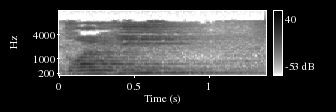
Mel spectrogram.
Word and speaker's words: Golgi: Latin का pronunciation अलग होता है, ब्रिटिश का प्रोनाउंसिएशन कुछ अलग होता है। और इसको कुछ कुछ साइंटिस्ट लोग गोल्गी बॉडीज बोलते हैं, गोल्गी बॉडी, या हम लोग गोल्जी एपरेटस भी बोलते हैं।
